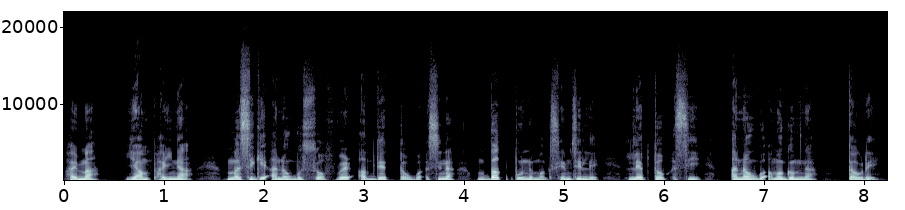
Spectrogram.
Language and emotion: Manipuri, surprised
